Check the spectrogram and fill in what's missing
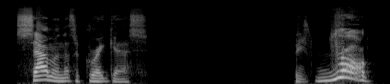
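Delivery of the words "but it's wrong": hard, aggressive, forceful, combative outburst. Guessing colour names aloud and rejecting a guess: aggressive. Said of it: "that was aggressive".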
